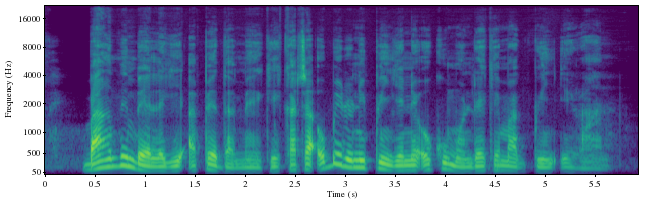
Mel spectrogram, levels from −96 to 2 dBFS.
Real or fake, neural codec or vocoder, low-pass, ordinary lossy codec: real; none; none; none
